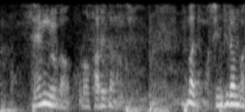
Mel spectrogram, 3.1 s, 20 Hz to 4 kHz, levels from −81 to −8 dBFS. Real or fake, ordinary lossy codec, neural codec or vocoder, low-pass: fake; none; codec, 16 kHz, 4 kbps, FunCodec, trained on Chinese and English, 50 frames a second; 3.6 kHz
